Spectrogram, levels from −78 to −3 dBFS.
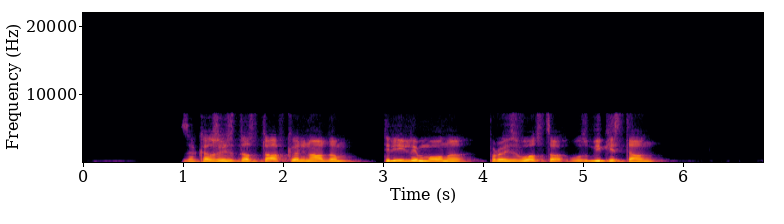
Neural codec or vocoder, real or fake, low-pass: codec, 16 kHz in and 24 kHz out, 0.9 kbps, LongCat-Audio-Codec, fine tuned four codebook decoder; fake; 7.2 kHz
